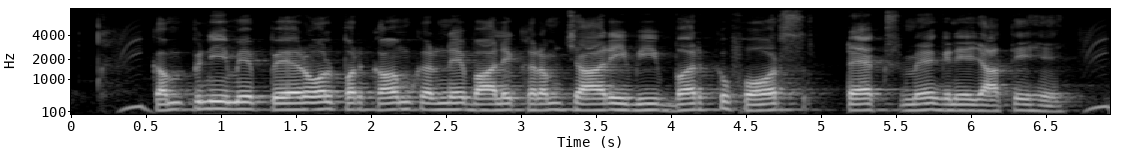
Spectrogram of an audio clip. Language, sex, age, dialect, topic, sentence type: Hindi, male, 25-30, Kanauji Braj Bhasha, banking, statement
